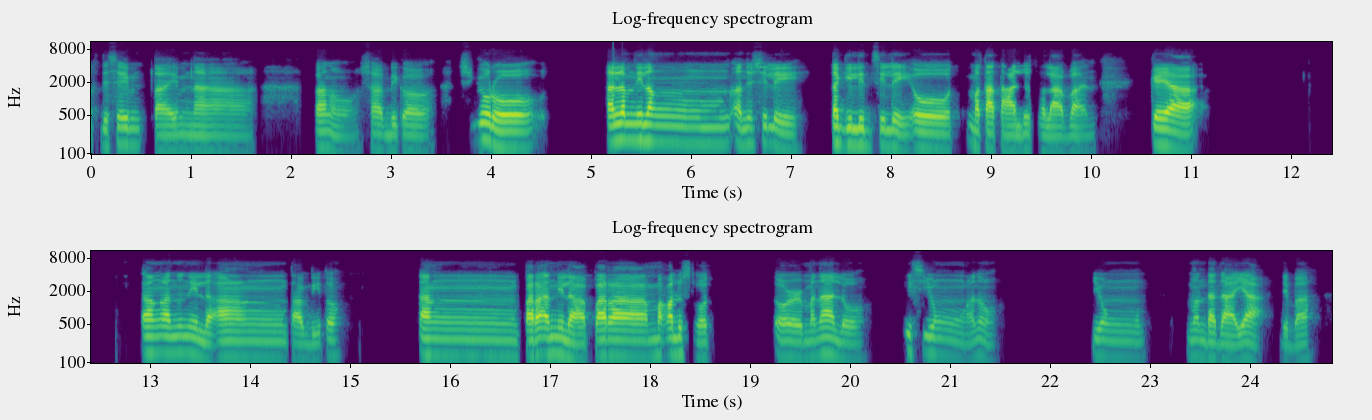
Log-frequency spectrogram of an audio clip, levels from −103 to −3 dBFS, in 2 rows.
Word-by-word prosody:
at - - -12
the 140 - -9
same 145 +1 -4
time 110 +1 -2
na 110 0 -3 1.1
ano, 110 -5 -4
sabi 115 -1 -5
ko 110 -1 -5 0.2
siguro 180 -6 +1 1.1
alam 175 +3 +8
nilang 175 -2 +4 0.7
ano 145 - 0
sila, 155 +1 -5
eh, 115 -1 -3 0.3
tagilid 145 -2 +2
sila, 135 0 -4
eh, 115 -3 -2
o 120 -2 +2 0.2
matatalo 115 -3 +2
sa 110 - -6
laban 105 0 -1 0.5
kaya 130 -6 +6 1.9
ang 150 0 +3
ano 150 0 0
nila 140 -6 -2
ang 125 0 0 0.4
tawag 110 -1 -4
dito, 130 +4 -8 0.8
ang 140 0 +4 0.9
paraan 140 +3 +6
nila 120 -6 +2
para 130 -1 +5
makalusot 135 -1 -1 0.7
or 125 -1 0
manalo 120 -3 -1 0.4
is 165 -1 -9
yung 135 -7 -10
ano, 120 -2 -9 0.9
yung 125 -3 -11 0.4
mandadaya 120 -5 0 0.2
'di - - -10
ba. - - -7
125 Hz, 100 wpm, -23 LUFS, 115-145 Hz, 1.9 s, alam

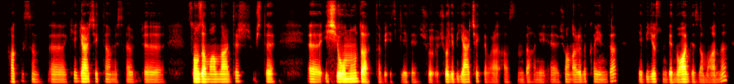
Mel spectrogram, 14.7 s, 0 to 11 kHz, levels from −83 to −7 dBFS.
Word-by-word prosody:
Haklısın. 105 -2 -9 0.2
Eee, 95 -1 -9
ki 115 -1 -11
gerçekten, 105 -2 -1
mesela, 95 0 -14 0.2
eee, 95 -1 -8 0.4
son 105 0 +5
zamanlardır, 100 +3 +2
işte, 105 -1 -5 0.7
eee, 100 -2 0
iş 110 -1 +3
yoğunluğu 105 +1 +6
da 90 -2 +6
tabii - - -15
etkiledi. 90 +1 -16
Şö 85 - -10
şöyle 100 0 -1
bir 100 - -13
gerçek 100 +3 -3
de 95 - -14
var 90 0 -18
a 85 - -12
aslında 90 0 -17
hani: 90 -1 -18
Eee, 90 -1 -15
şu 90 - -15
an 95 -1 -10
aralık 95 +2 -9
ayında, 100 +7 -8 0.4
eee, 95 -2 -11
biliyorsun, 105 0 -5
bir - - +2
de - - -15
Noel 100 +1 +6
de 95 - -10
zamanı. 90 - -11
95 Hz, 145 wpm, -23 LUFS, 95-105 Hz, 0.7 s, yoğunluğu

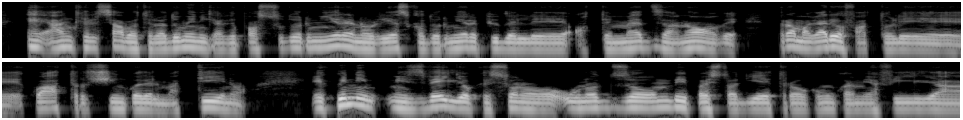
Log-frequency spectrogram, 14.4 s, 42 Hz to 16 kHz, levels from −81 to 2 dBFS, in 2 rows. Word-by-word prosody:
Eh, 140 -3 -1
anche 135 +2 -1
il 125 - -4
sabato 115 -4 0
e - - -1
la 110 - +2
domenica 125 -3 +1
che 105 +1 -4
posso 115 +1 -6
dormire 130 +4 +2
non 115 -3 +2
riesco 115 +2 -1
a - - -2
dormire 115 +4 0
più 115 - -3
delle 110 -2 +1
8 115 - -9
e - - -1
mezza, 120 +1 -2
9. 110 -4 +1 0.3
Però 145 - +3
magari 130 +2 +5
ho 135 - +6
fatto 105 0 -8
le 100 -5 -2
4-5 115 -1 -1
del 105 -2 +1
mattino 100 +2 -1 0.4
e 120 -1 -3
quindi, 170 +2 +6
mhmm, 130 - -2
mi 125 -2 0
sveglio 125 +2 +3
che 105 - -7
sono 110 -2 0
uno 125 +1 +1
zombie. 130 +1 +3
Poi 115 - +1
sto 110 -2 -2
dietro 105 -1 -1
comunque 105 +1 -6
a - - -3
mia 100 -1 -5
figlia, 110 +1 -2
115 Hz, 185 wpm, -23 LUFS, 105-125 Hz, 0.4 s, ho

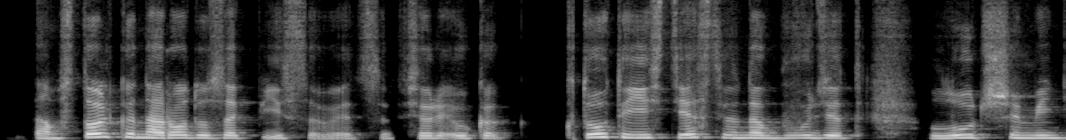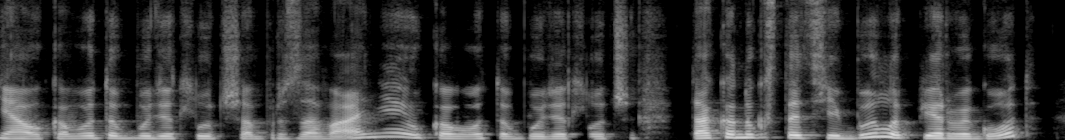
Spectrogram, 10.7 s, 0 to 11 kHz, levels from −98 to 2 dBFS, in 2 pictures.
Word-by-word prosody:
там 175 -1 -1
столько 265 +9 +5
народу 215 -2 +4
записывается, 200 -4 -6
всё 190 0 -2
ре 190 - -3
у 190 - +1
ка 195 - -5 0.3
кто-то, 255 +1 +3
естественно, 225 -2 0
будет 195 0 -2 0.3
лучше 215 +3 +1
меня, 195 -5 +1
у 155 - -6
кого-то 180 +4 -2
будет 175 -1 -4
лучше 165 -2 -4
образование, 160 - -2
у 225 - -3
кого-то 165 -2 -2
будет 160 0 -4
лучше 160 +3 -8 0.3
так 190 +5 +4
оно, 235 0 +4
кстати, 205 -5 0
и - - +4
было 240 - +2
1 180 -4 +3
год. 160 - -2
195 Hz, 165 wpm, -25 LUFS, 170-225 Hz, 0.3 s, столько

